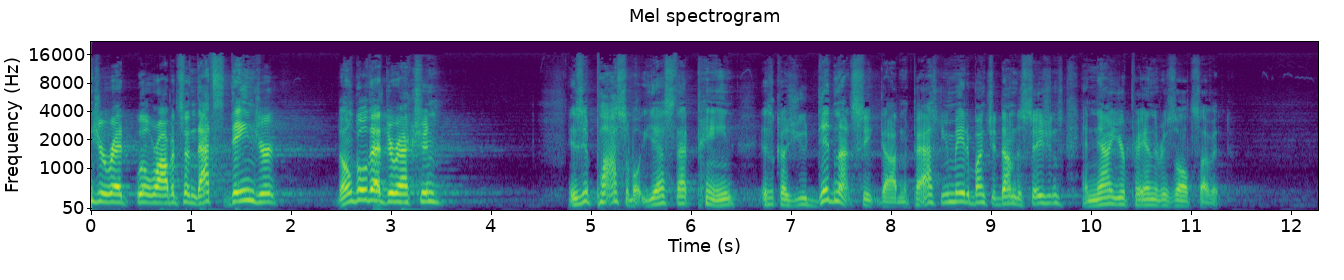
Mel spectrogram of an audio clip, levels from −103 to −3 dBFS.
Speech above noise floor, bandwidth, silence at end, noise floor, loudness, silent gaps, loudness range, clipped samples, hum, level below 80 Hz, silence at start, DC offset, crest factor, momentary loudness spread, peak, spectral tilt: 48 dB; 16.5 kHz; 1 s; -69 dBFS; -21 LUFS; none; 8 LU; under 0.1%; none; -70 dBFS; 0 s; under 0.1%; 18 dB; 14 LU; -2 dBFS; -4.5 dB/octave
